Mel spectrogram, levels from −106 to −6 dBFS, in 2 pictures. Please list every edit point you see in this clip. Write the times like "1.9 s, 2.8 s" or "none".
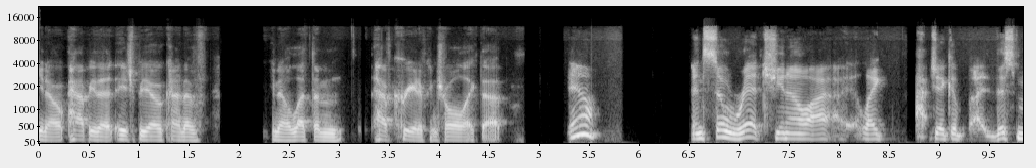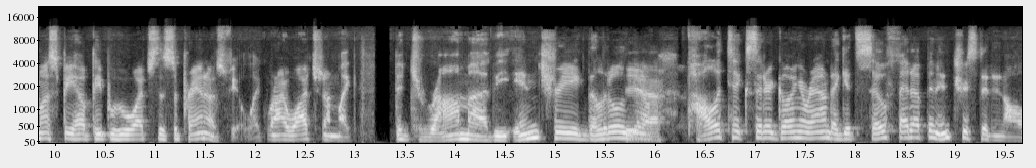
8.9 s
